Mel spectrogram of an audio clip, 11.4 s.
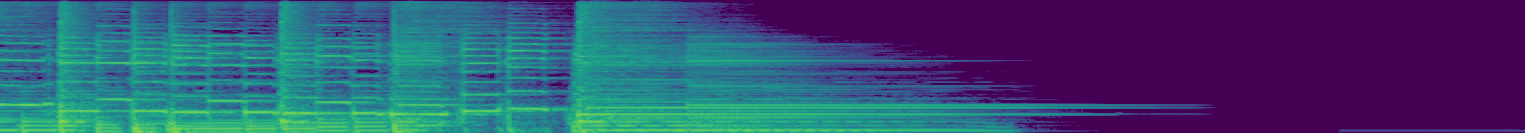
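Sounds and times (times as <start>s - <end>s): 
hard-edged fast-tempo blues music: 0.0s - 7.8s.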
